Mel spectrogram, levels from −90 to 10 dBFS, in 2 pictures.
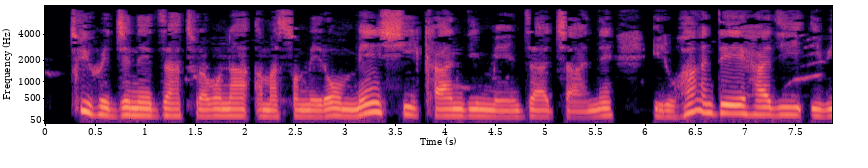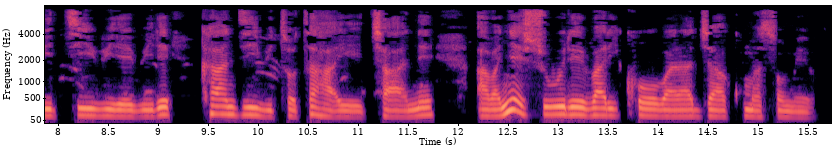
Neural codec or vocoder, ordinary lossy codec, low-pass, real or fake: none; MP3, 32 kbps; 7.2 kHz; real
